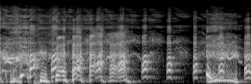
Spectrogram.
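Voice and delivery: squealing, helpless laughter; high wheezing laugh; high laughing fit. Real, not acted. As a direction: break up laughing. Laughing hard.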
